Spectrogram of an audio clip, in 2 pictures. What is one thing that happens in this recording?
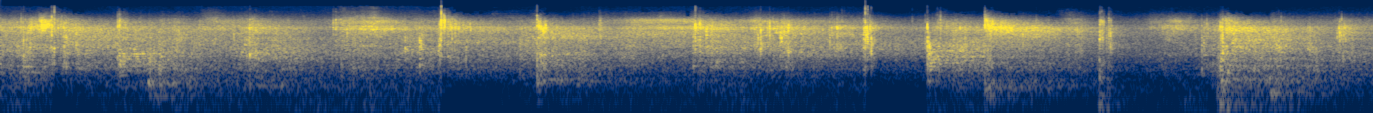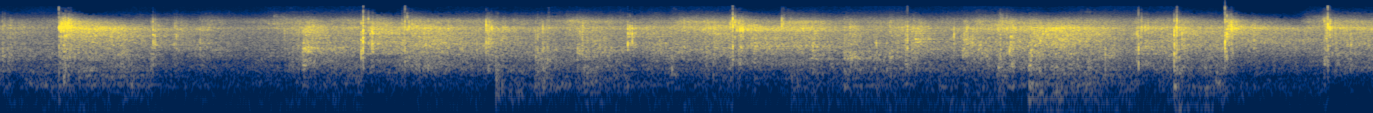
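Ice hockey skates scrape and carve on ice in a large echoing arena.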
